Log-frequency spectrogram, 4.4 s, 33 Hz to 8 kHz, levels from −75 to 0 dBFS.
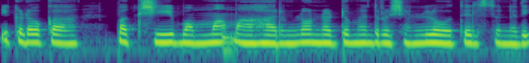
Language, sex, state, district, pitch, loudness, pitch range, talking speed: Telugu, female, Andhra Pradesh, Krishna, 195 Hz, -14 LUFS, 190-200 Hz, 110 wpm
